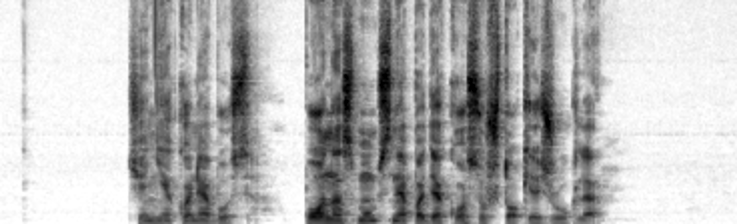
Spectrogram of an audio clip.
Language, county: Lithuanian, Klaipėda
